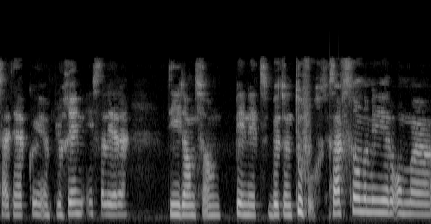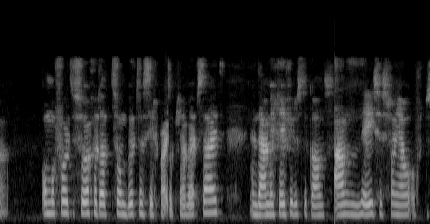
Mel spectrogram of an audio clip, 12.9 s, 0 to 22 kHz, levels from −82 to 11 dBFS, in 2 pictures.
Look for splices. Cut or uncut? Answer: cut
